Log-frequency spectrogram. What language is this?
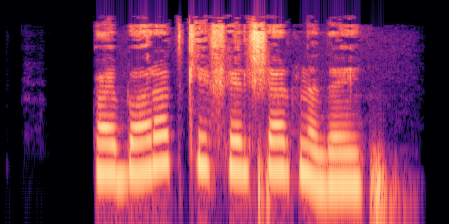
Pashto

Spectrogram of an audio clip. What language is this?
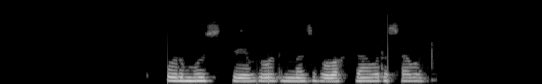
Pashto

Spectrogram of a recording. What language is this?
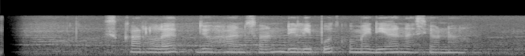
Sundanese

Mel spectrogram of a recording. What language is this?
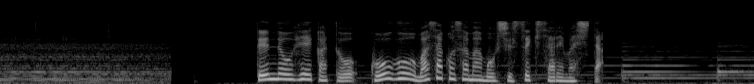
Japanese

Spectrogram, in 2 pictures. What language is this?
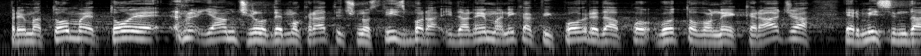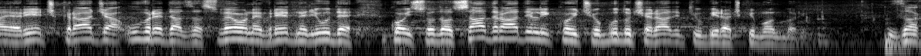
Croatian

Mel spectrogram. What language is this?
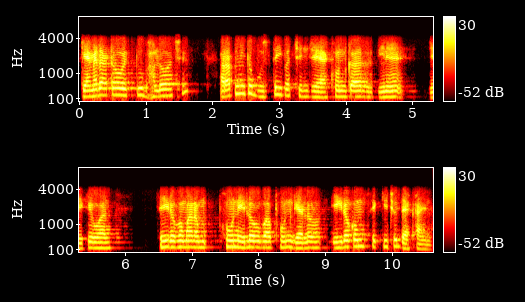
Bangla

